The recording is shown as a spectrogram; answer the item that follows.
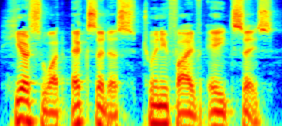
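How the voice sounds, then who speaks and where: A man teaching an online class in a voice-over on slides, speaking in short measured phrases with emphatic pauses. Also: low voice, expressive, sharp tone. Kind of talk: recorded online class lecture.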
